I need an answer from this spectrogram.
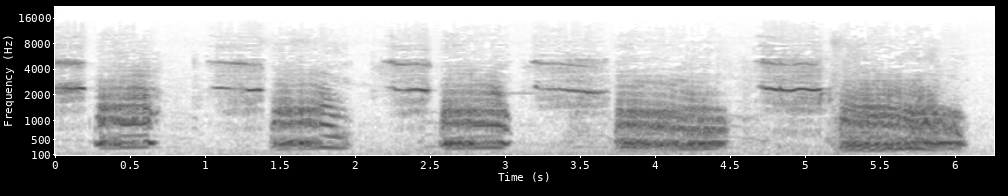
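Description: Donkey braying: a repeated hee-haw, each cycle a short high squeal followed by a longer, lower call, about five cycles in a row that stop abruptly near the end.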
